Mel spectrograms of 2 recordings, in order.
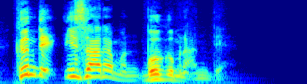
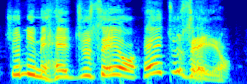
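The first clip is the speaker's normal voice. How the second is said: urgent prayer; 7 semitones higher, slower than usual. Retold or imitated. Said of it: "다시 한번".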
